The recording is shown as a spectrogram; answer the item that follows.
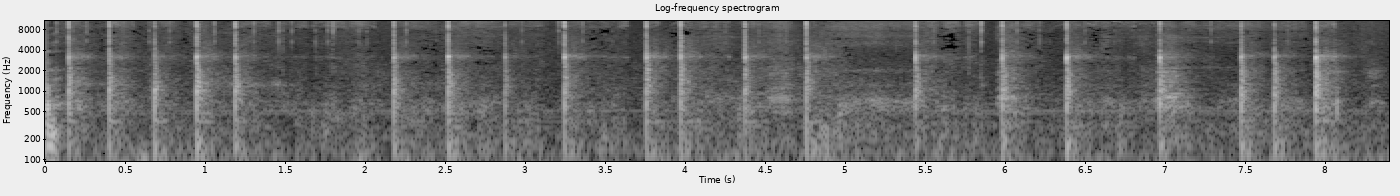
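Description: Chalk tapping and scraping on a blackboard as words are handwritten: a run of sharp, irregular clicks, a few each second.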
